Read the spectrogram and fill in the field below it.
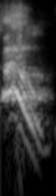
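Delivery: high shouted oh, imitating a movie character; imitating a shocked character in a show; mock shout. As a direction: yelp it like the guy in the show. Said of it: "the motherfucker like".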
